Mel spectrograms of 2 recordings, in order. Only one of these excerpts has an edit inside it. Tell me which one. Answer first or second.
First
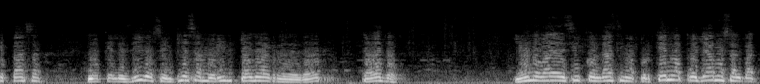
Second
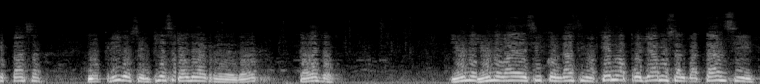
second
